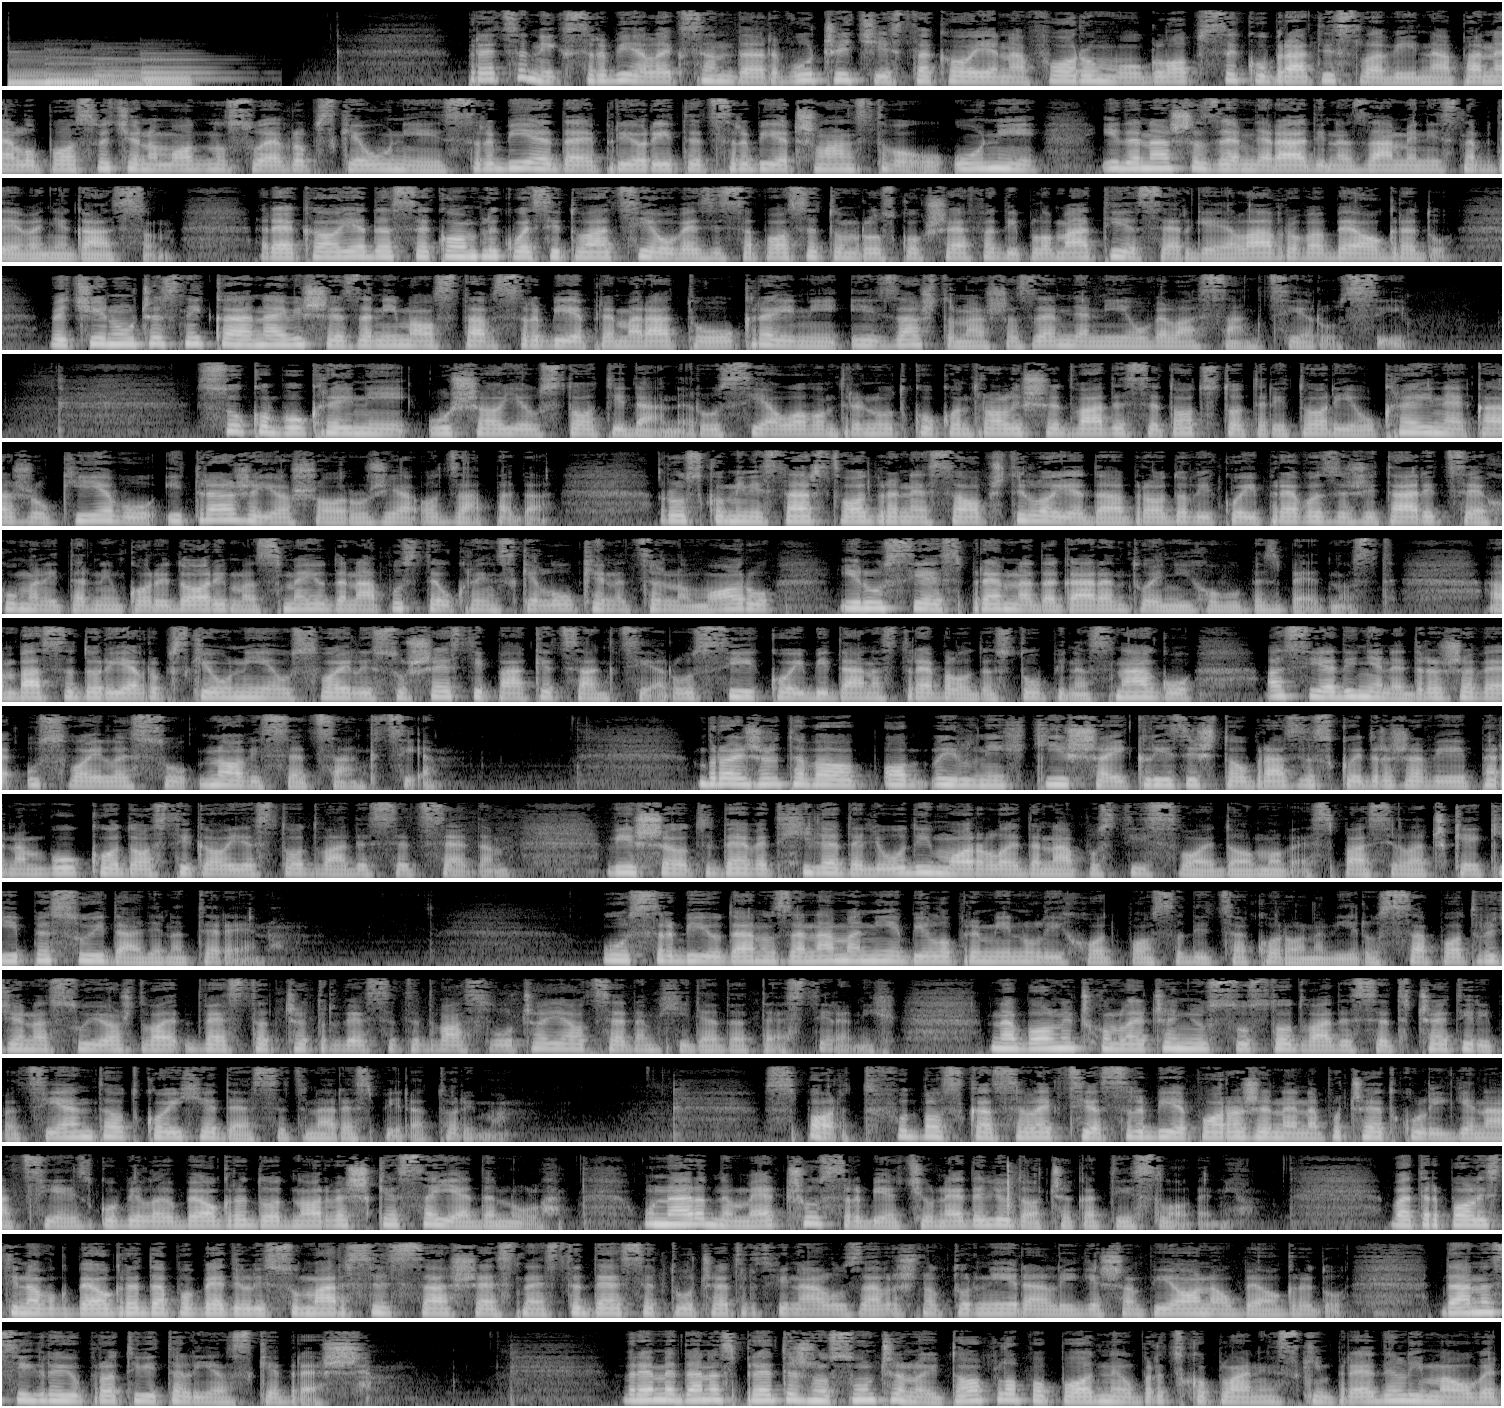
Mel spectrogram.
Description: Емисију реализујемо заједно са студиом Радија Републике Српске у Бањалуци и са Радио Новим Садом.
Јутарњи програм из три студија
У два сата, ту је и добра музика, другачија у односу на остале радио-станице.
